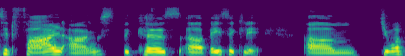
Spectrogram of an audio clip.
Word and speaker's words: Phal:Angst: We pronounce it Phal Angst because basically, do you want me to tell a little bit about the name?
